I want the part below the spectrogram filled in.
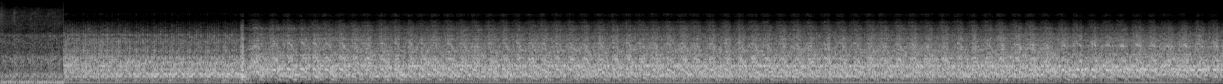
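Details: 1996 Ford F-250 7.3 Powerstroke with veggie oil conversion, sitting 10 years, glow plugs off, low fuel; long steady starter churn at three to four beats a second that never catches; cranks but will not start, cause unconfirmed.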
